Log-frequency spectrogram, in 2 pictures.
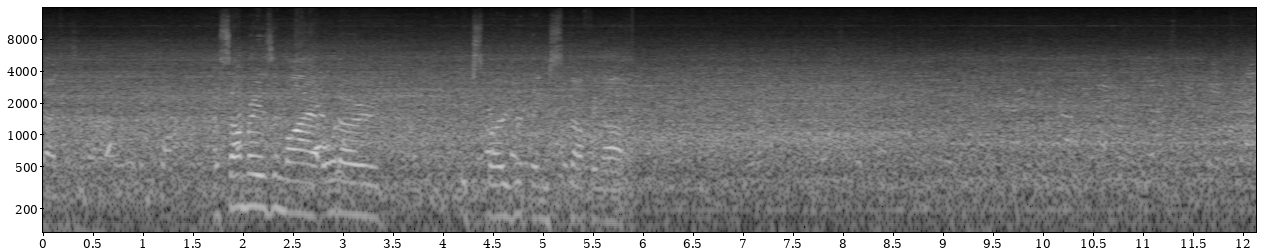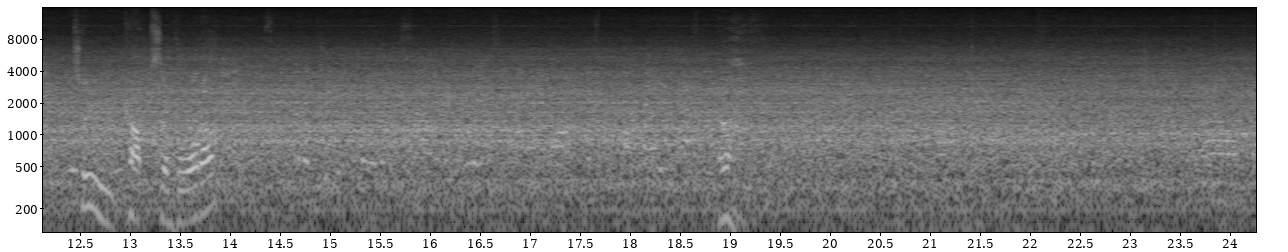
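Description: An aircraft cabin hums with a steady low drone.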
